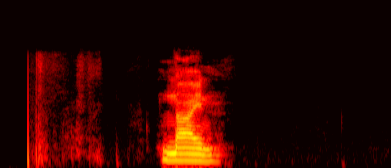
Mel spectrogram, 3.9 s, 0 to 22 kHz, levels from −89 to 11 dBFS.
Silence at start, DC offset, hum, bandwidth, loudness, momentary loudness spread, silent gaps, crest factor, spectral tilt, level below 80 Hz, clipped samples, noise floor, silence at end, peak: 0.4 s; under 0.1%; none; 7 kHz; -21 LUFS; 27 LU; none; 24 dB; -5.5 dB/octave; -64 dBFS; under 0.1%; -81 dBFS; 1.7 s; -4 dBFS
